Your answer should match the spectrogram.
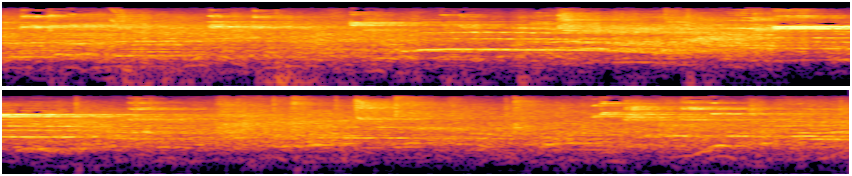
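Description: Crowd chatter echoing in a gym during a basketball game, with the ball bouncing on the hardwood floor and a few short sneaker squeaks.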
